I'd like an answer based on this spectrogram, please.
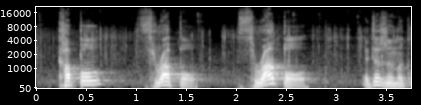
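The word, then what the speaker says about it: throuple: it's should be pronounced is it is it thropple that doesn't sound right that sounds like it should have two P's couple thruple thruple it doesn't look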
